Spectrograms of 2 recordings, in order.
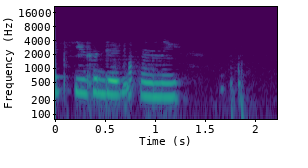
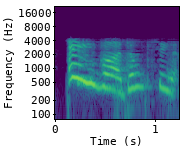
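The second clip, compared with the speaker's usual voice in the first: loud sharp scolding; scolding shout; 6 semitones higher, 18 dB louder than usual. Real, not acted. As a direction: shout her down to stop. Parent scolding rude child.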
